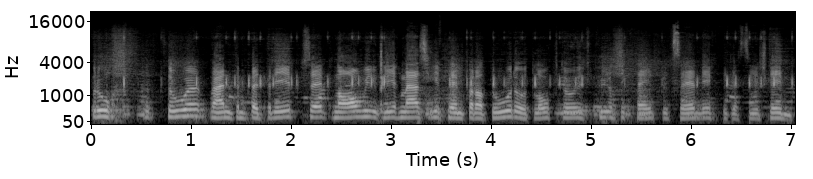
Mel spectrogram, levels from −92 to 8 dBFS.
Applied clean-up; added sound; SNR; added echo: neural mask model RNNoise.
